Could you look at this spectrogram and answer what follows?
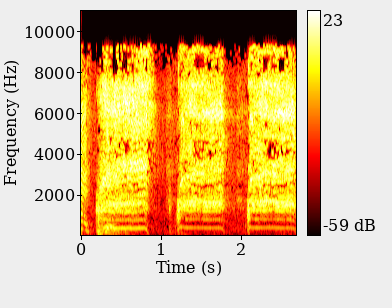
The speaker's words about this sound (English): they're standing there with this pig that's just screaming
